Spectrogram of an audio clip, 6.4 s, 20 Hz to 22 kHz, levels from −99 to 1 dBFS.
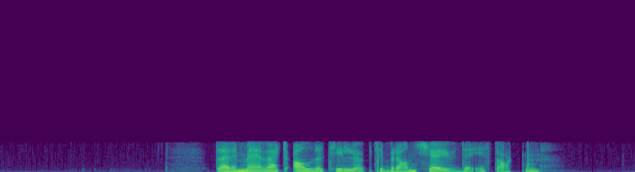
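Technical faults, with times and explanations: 3.77–3.99 s, loud pop: two sharp thumps in quick succession, peaking around 5 dB above the speech, which carries on underneath, unlike a dropout. A voltage step, likely from a plug or switch, was shaped into a pulse.
5.27–5.30 s, loud pop: a single, harder pop roughly 15 dB above the speech, likely from a static discharge.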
